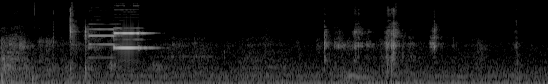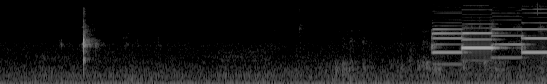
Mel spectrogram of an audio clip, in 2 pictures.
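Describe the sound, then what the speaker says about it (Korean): Short electronic beeping tones from a home security system's smoke detector during a test, a brief burst early on and a louder stretch of repeated beeps near the end, with quiet gaps between. "같이 연기 감지기도 같이 테스트를 해봤습니다"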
